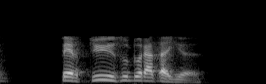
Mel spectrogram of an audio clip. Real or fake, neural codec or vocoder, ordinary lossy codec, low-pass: fake; codec, 16 kHz, about 1 kbps, DyCAST, with the encoder's durations; MP3, 24 kbps; 3.6 kHz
